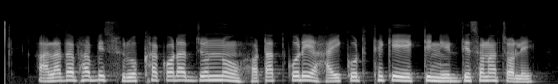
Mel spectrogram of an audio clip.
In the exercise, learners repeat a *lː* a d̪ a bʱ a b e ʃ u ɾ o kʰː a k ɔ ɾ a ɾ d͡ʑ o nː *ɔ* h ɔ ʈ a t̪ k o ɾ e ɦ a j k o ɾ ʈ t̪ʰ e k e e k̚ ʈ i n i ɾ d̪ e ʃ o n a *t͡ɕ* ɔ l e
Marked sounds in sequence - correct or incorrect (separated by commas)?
incorrect, incorrect, correct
